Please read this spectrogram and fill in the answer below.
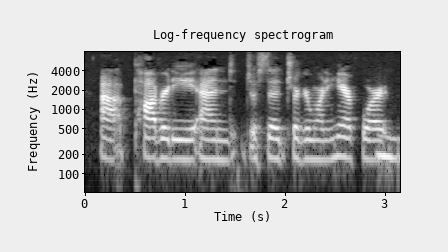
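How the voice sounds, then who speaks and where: A woman with an American accent talks fairly quickly in a normal speaking voice at a fairly low pitch. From California. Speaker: food studies researcher. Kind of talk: interview.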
